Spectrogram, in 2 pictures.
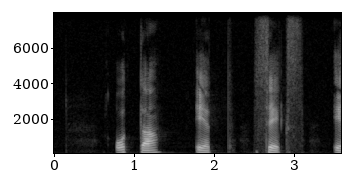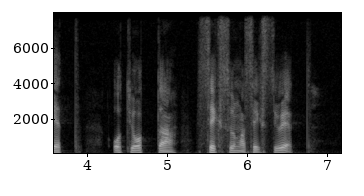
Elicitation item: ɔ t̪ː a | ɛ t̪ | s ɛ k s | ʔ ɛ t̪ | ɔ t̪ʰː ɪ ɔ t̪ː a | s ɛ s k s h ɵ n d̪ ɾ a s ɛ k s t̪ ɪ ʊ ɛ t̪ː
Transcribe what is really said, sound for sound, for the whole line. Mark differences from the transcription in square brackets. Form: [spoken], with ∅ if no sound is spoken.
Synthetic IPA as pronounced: ɔ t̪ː a | ɛ t̪ | s ɛ k s | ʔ ɛ t̪ | ɔ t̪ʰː ɪ ɔ t̪ː a | s ɛ [∅] k s h ɵ n d̪ ɾ a s ɛ k s t̪ ɪ ʊ ɛ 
